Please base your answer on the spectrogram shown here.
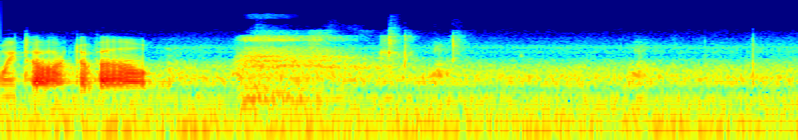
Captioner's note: Ludlow exhales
